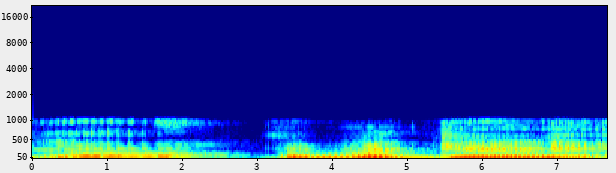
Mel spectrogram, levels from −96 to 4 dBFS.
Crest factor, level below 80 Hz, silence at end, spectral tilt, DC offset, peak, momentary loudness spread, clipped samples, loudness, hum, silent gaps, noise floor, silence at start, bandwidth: 16 dB; -22 dBFS; 0 s; -16.5 dB/octave; under 0.1%; -6 dBFS; 14 LU; under 0.1%; -28 LUFS; none; none; -59 dBFS; 0 s; 1 kHz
